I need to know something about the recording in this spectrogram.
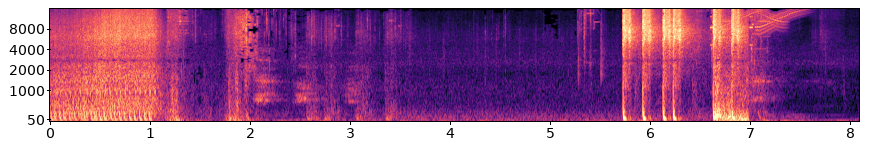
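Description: Gunfire rings out in rapid bursts.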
